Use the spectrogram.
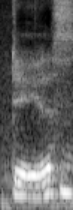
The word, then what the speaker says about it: dais: Dais.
